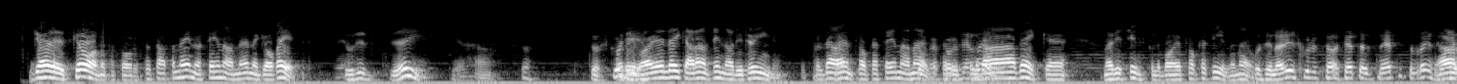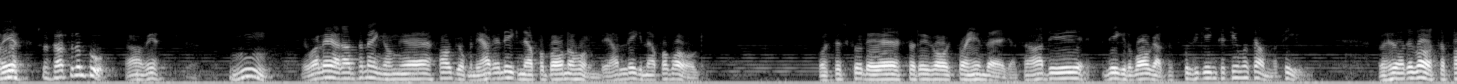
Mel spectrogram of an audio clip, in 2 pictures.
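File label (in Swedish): Degeberga Skåne, svenska sagor dialekter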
